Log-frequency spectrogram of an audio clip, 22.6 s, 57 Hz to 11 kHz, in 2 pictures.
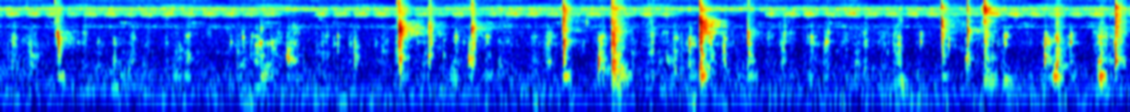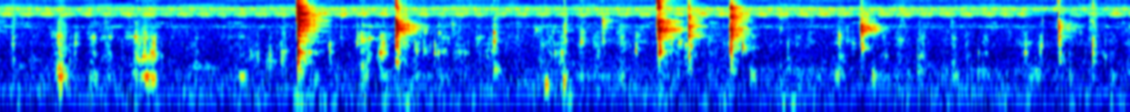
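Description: Close-miked eating sounds from a man eating rice and meat curry by hand: irregular sharp clicks of chewing and lip smacks, a few louder ones about 14 and 18 seconds in. Under them runs a steady high chirring of crickets.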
